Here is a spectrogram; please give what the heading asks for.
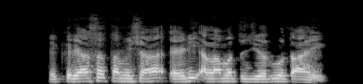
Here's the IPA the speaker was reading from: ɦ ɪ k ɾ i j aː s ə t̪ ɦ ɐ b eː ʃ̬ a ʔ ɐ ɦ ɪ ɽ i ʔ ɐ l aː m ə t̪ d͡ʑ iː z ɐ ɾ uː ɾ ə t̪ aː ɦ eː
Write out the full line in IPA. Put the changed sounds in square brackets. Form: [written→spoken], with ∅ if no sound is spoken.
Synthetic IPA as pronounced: ɦ ɪ k ɾ i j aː s ə t̪ ɦ ɐ [b→m] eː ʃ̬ a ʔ ɐ ɦ ɪ ɽ i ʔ ɐ l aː m ə t̪ d͡ʑ iː z ɐ ɾ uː ɾ ə t̪ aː ɦ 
